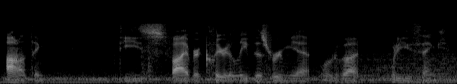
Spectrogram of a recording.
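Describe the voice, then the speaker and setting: Deep voice guy playing an rpg, casual, noisy rumbly mic. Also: flat delivery, normal speed, muffled recording. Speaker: player. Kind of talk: casual tabletop roleplay chat.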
